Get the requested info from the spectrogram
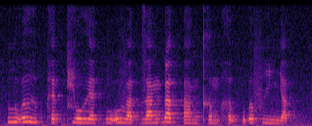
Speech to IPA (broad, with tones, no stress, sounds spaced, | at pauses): l ṵ˧˥ ə̯ ɣ ɨ˨˩ p̚ h ɛ̰˧˨ n t͡ɕ o˧ ɣ ɛ˨˩ k̚ v o̰˧˥ v a˨˩ t̚ z a˨˦ ŋ ɗ a˦˥ t̚ ʔ a̤˨˩ ŋ t̪ʰ ə˧˩ m h ə̰˧˨ w ʔ ṵ˧˥ ə̯ f i˧ ɲ a˨˩ t̚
